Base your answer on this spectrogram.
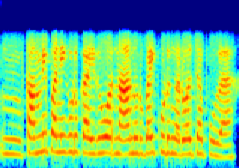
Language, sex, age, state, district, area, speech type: Tamil, female, 18-30, Tamil Nadu, Tiruvannamalai, rural, conversation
